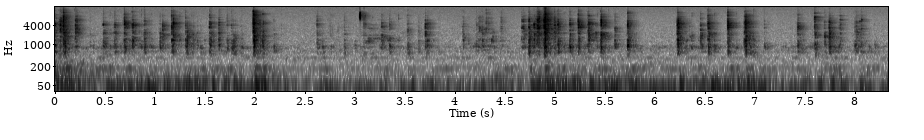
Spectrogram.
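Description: Rapid computer keyboard typing fills the stretch, a dense run of crisp key clicks in irregular bursts with short pauses, close and moderately loud, no voices.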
